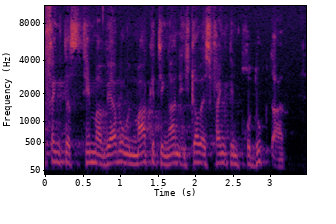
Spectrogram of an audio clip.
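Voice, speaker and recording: This man talks at a very fast pace in a fairly high pitch, his intonation fairly even. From Iran, raised in Austria from age 15. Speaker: advertising executive. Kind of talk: interview. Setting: remote call. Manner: direct.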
